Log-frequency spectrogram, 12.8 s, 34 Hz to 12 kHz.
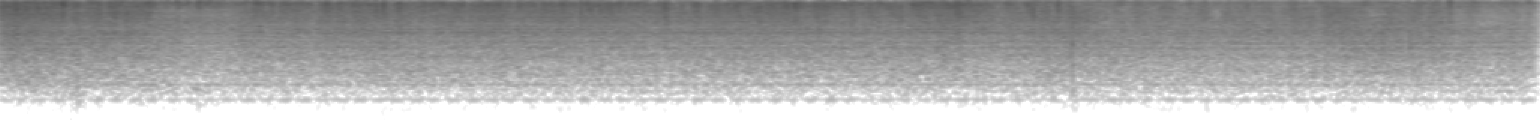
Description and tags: Road Flare1
This is the sound of a road flare burning and it was recorded with the mid element of a Zoom H2N. I may try recording one of these again in a quieter place other than my neighborhood.
burning, fire, flare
